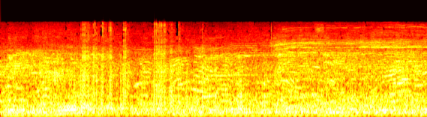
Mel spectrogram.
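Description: General hubbub of people talking, mixed with a vehicle engine running, with a few short clicks about a second in.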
